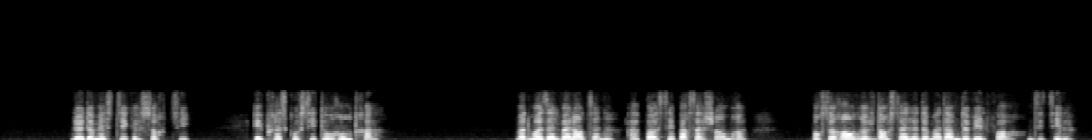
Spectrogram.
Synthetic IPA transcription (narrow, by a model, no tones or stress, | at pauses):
ləd̪ɔmɛst̪iksɔʁt̪ʰi | epχɛskosit̪oʁɑ̃t̪χa | mad̪mwazɛlvalɑ̃t̪inapasepaʁsaʃɑ̃ːbʁə | puʁsəʁɑ̃d̪ʁəd̪ɑ̃sɛld̪əmad̪amd̪əvilfɔːʁd̪it̪il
